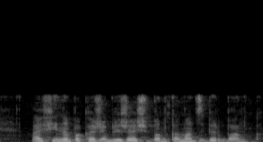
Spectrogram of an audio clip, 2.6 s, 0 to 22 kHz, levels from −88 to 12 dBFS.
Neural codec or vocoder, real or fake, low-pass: vocoder, 44.1 kHz, 128 mel bands, Pupu-Vocoder; fake; 7.2 kHz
